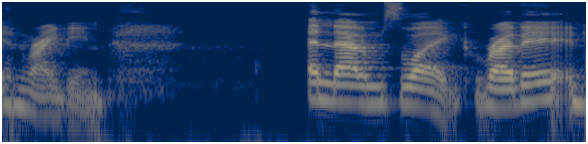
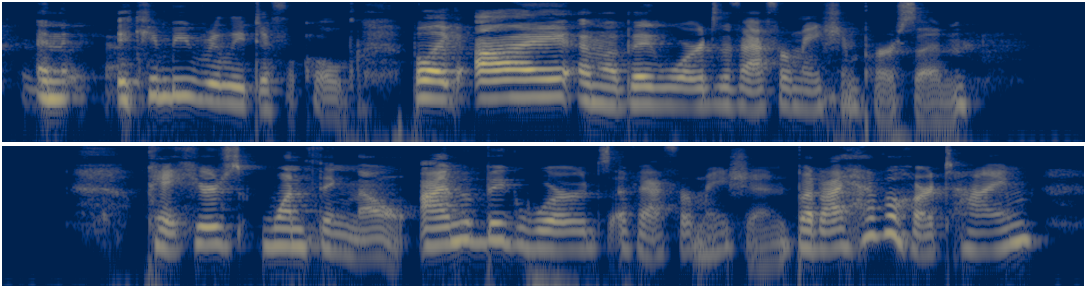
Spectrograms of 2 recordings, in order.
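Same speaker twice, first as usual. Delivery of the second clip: usual speaking voice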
